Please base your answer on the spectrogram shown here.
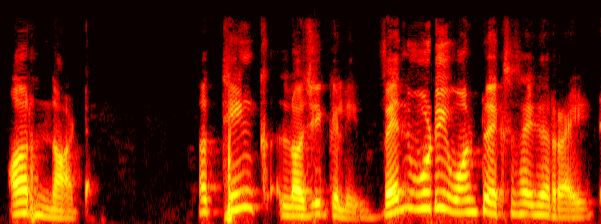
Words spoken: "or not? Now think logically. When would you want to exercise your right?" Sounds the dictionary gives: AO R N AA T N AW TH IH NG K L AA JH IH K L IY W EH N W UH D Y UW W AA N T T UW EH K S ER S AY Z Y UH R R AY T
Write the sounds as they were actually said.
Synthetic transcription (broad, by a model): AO R N AA T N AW T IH NG K L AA JH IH K L IY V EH N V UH D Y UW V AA N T T UW EH K S ER S AY Z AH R R AY T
